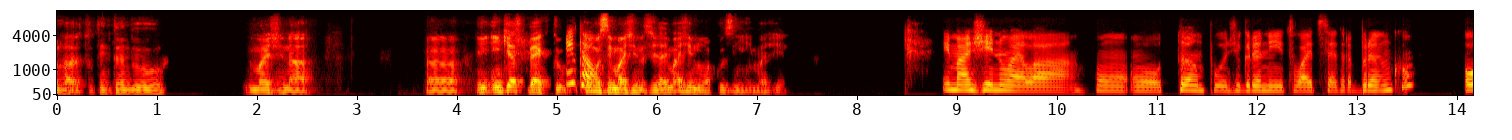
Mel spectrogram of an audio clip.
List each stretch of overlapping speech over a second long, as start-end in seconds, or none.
none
